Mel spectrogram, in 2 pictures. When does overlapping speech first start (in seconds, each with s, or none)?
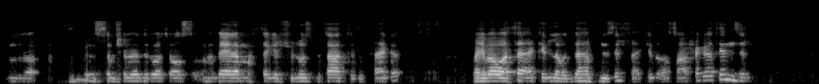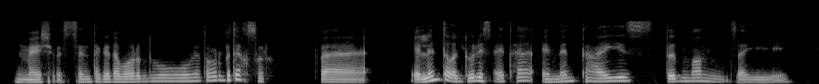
none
